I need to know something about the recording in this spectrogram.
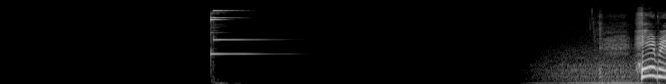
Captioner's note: ding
